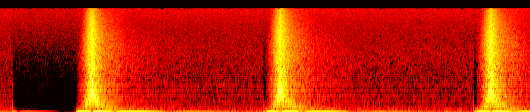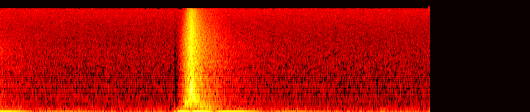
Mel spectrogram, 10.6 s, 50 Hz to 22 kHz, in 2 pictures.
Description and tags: f Synth Whoosh 21
whooshes whoosh swoosh Gust
whoosh, Gust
